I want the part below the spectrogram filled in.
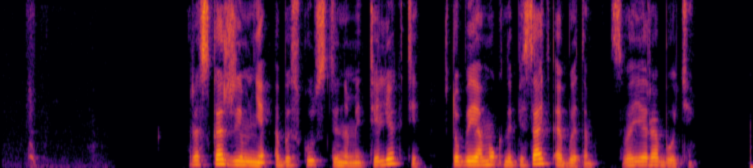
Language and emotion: Russian, neutral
